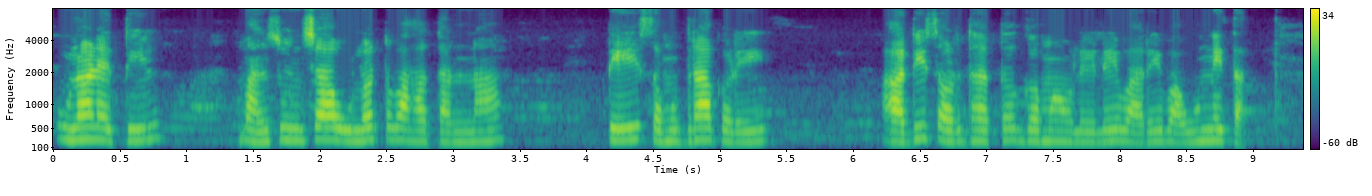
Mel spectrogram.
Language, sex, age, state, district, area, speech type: Marathi, female, 45-60, Maharashtra, Wardha, rural, read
